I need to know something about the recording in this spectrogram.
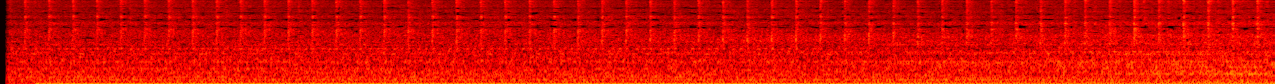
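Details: Mazda Miata that has been sitting: fast light ticking over the idle, about three a second, from hydraulic lifters lacking oil pressure; goes away after a few minutes of driving once pressure rebuilds.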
